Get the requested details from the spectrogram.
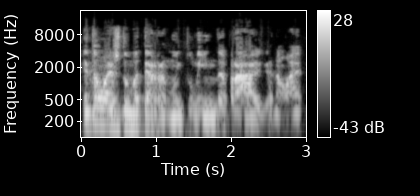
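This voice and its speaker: A man's voice: fairly low pitch, animated, fairly quick, pushed and bright, a little hiss or hum. A man hosting a casual radio interview, talking hesitantly with frequent fillers and restarts. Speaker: radio host.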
